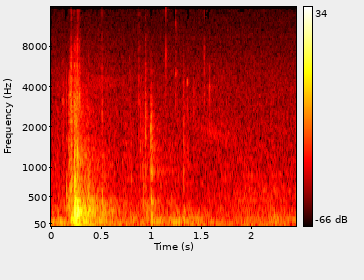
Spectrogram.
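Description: The front door of a 2013 Chevrolet Silverado 1500 unlatching with a single clunk as its handle is pulled and the door swings open, then a faint click about a second later.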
